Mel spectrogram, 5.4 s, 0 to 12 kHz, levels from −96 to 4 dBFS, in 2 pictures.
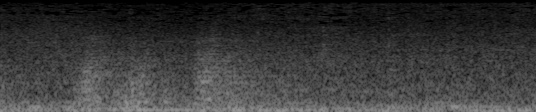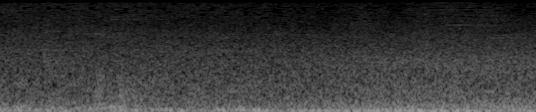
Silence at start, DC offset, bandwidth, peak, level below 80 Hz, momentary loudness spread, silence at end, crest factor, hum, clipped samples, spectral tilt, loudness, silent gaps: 0 s; under 0.1%; 11.5 kHz; -28 dBFS; -46 dBFS; 5 LU; 0 s; 16 dB; none; under 0.1%; -6.5 dB/octave; -46 LUFS; none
